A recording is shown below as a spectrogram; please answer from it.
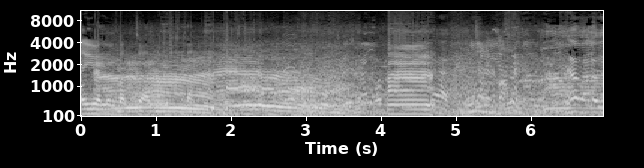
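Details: Sahiwal bull calves at a cattle market in Kurigram, Bangladesh, in March: a long low moo with clear banded harmonics, wavering and falling, then a shorter call, over crowd chatter and bargaining voices.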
